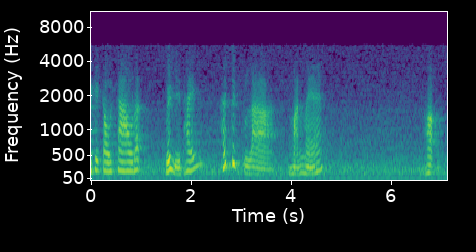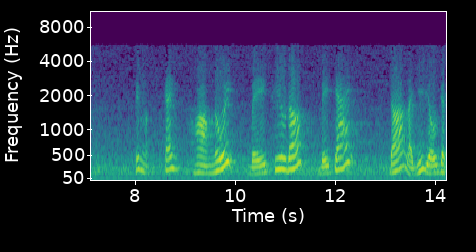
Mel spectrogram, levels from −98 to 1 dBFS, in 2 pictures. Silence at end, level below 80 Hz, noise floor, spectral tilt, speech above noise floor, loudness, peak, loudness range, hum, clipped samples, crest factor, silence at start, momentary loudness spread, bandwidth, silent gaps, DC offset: 0 s; -46 dBFS; -37 dBFS; -13.5 dB/octave; 21 dB; -18 LUFS; 0 dBFS; 12 LU; none; under 0.1%; 18 dB; 0 s; 24 LU; 5.4 kHz; none; under 0.1%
